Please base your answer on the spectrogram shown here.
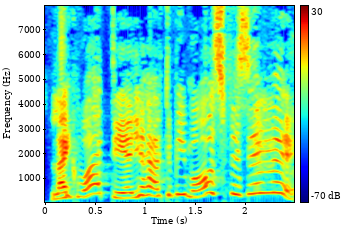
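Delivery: high, fussy dwarven stallholder; high-pitched food-booth lady; dwarven vendor. Acted. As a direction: press the customer in a high character voice. Vendor character questions a picky customer.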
